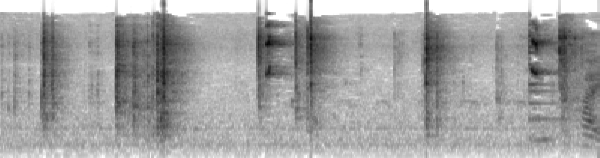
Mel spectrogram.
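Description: Hard plastic parts of a Green Star twin-gear juicer clacking and knocking together as the filter screen and housing are fitted onto the machine by hand. The clacks come in an irregular series.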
